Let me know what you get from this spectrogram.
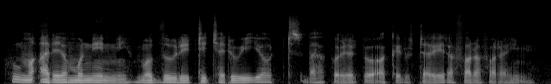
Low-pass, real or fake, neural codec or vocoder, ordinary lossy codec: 10.8 kHz; fake; codec, 16 kHz in and 24 kHz out, 0.6 kbps, FocalCodec, streaming, 4096 codes; none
